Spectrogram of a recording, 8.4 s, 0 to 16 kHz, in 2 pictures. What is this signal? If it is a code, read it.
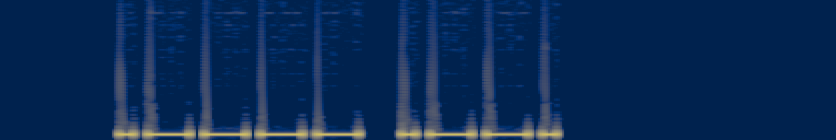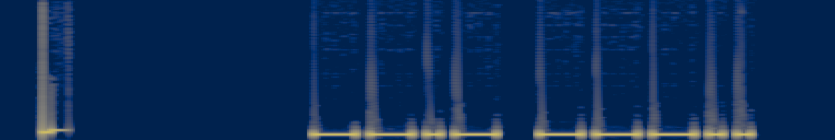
Morse code, heard as a keyed tone, about 17 wpm, 700 Hz. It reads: 1 P Q 8
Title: Single-Letter Single-Number 17wpm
